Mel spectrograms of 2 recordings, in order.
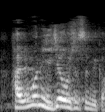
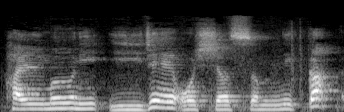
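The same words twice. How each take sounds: First: Said in the usual way. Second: Very slow, drawn-out polite Seoul question; slow Seoul speech. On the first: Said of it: "여러분들이 그렇게 이야기하시나?". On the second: Acted. Seoul people greeting grandma coming home, slow Seoul speech. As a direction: stretch each syllable in careful Seoul politeness. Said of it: "서울에 있는 사람들은".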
